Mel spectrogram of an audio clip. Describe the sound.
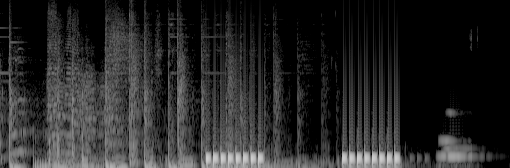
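Ringback tone of an outgoing phone call: two loud, buzzing pulsed ring bursts separated by a pause, after a voice speaks briefly at the start.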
